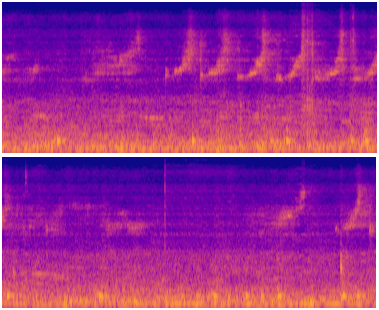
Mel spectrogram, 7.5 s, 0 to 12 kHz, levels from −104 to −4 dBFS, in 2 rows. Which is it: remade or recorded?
remade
